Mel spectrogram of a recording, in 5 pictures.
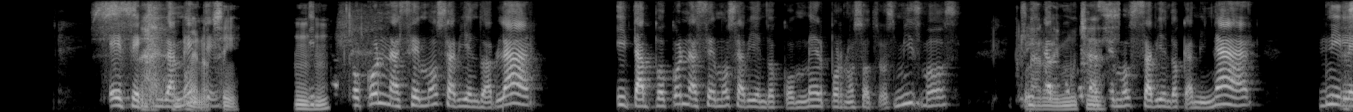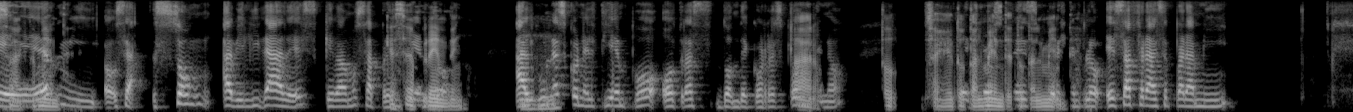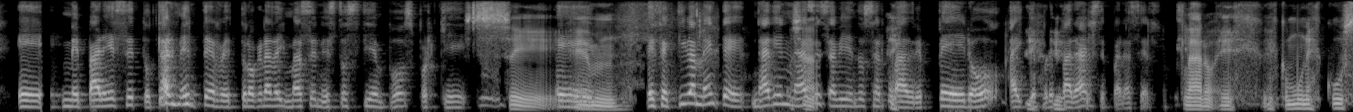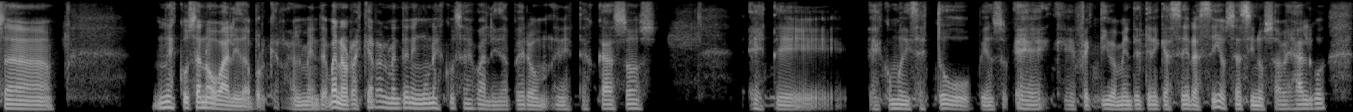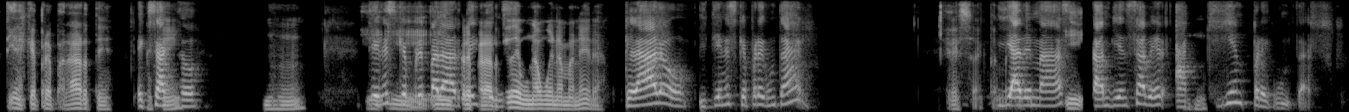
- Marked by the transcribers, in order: chuckle; tapping; other background noise; laughing while speaking: "totalmente"
- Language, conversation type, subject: Spanish, podcast, ¿Cuándo conviene admitir que no sabes algo?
